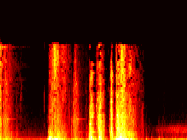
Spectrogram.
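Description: A pickaxe strikes a wall with sharp, quick hits.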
